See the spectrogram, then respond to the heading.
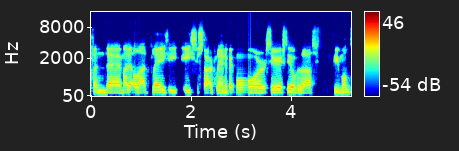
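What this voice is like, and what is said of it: Strong regional English accent, hard to understand. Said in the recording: “I love the accent ... it's really hard to understand ... taking the piss out of my accent”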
